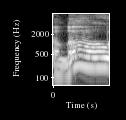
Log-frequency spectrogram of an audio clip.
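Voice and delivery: high, loud yelling call.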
